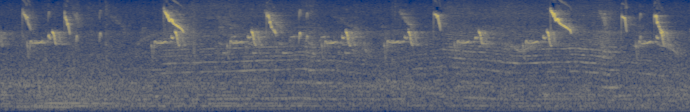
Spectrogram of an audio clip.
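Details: High, thin twittering of an oriental white-eye: scattered sweet chips and steep descending whistles, a few louder notes standing out, against a steady soft hiss.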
